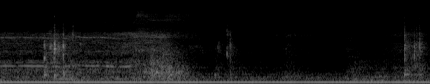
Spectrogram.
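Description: Quiet kitchen with a steady low hum. Beetroot sauce is poured and scraped from a plastic bowl onto sliced cake, giving a few faint clicks and a brief soft rush about a second in.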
